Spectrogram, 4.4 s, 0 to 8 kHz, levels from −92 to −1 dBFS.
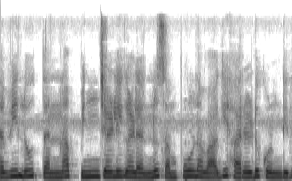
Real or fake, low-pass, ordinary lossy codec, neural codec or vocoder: real; 7.2 kHz; AAC, 32 kbps; none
